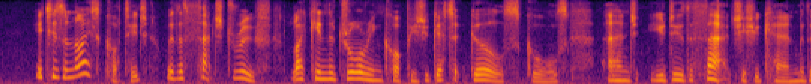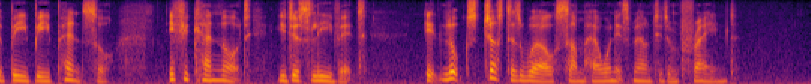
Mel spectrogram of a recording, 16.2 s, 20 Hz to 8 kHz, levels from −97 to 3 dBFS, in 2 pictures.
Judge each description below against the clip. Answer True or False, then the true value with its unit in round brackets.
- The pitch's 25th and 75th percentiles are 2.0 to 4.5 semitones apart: False (5.5 semitones)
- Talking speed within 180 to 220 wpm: True (185 wpm)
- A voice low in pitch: False (170 Hz)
